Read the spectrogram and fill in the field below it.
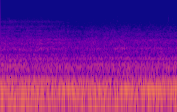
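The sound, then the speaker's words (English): An airplane goes by with a steady, deep engine rumble and a broad roaring hiss that holds an even loudness throughout, with no voices. “Thank you, Producer Eric, for plugging in that sound clip too in the end with a plane going by.”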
